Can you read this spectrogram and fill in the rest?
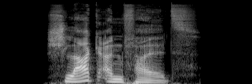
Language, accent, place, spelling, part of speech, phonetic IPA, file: German, Germany, Berlin, Schlaganfalls, noun, [ˈʃlaːkʔanˌfals], De-Schlaganfalls.ogg
- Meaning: genitive singular of Schlaganfall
